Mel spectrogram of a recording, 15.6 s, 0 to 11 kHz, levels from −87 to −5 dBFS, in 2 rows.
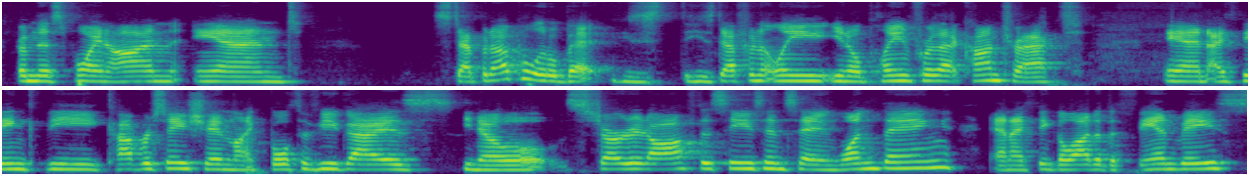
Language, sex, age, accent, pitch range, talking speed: English, female, 20-39, American, 185-230 Hz, 185 wpm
